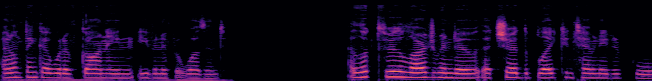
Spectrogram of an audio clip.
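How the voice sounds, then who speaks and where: Recorded dry and close with no echo, a woman speaks at a medium pitch in a dark, mellow tone with fairly even intonation. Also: fairly quick pace. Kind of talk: creepypasta story reading. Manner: some stuttering.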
